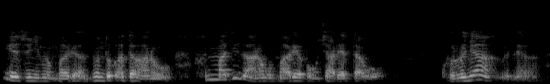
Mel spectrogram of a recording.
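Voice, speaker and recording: A man delivers a sermon in a loose, conversational lecturing style, firing rhetorical questions at his listeners. His voice sits fairly high and has a gravelly rasp. The recording sounds muffled and lo-fi. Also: a little fast. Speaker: preacher. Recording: dull lo-fi recording.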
